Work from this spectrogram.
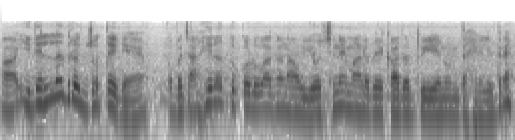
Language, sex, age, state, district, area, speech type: Kannada, male, 18-30, Karnataka, Dakshina Kannada, rural, spontaneous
